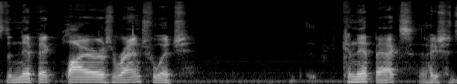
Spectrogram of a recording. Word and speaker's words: Knipex: tools, whether it's the Knipex pliers wrench, which Knipex, I should say, try to say it correctly, which are excellent, the pliers wrench, which are, very copied now.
